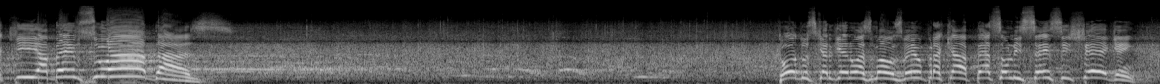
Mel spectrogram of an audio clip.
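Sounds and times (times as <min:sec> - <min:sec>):
speech: 0:00.2 - 0:02.2, 0:07.8 - 0:11.5
audience applauding: 0:02.2 - 0:09.3, 0:10.6 - 0:11.6.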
